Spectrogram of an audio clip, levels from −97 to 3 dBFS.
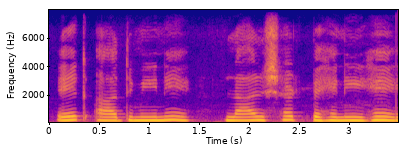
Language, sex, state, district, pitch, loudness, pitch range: Hindi, female, Madhya Pradesh, Bhopal, 235 Hz, -14 LUFS, 230-245 Hz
